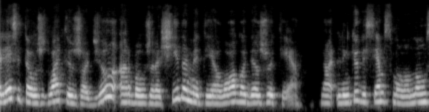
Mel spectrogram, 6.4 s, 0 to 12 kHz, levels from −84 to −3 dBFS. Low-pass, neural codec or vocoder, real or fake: 10.8 kHz; vocoder, 44.1 kHz, 128 mel bands every 512 samples, BigVGAN v2; fake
